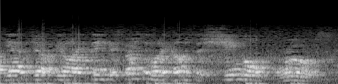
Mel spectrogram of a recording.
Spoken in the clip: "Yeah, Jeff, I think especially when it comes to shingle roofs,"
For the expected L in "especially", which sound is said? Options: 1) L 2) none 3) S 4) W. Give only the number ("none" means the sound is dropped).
1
